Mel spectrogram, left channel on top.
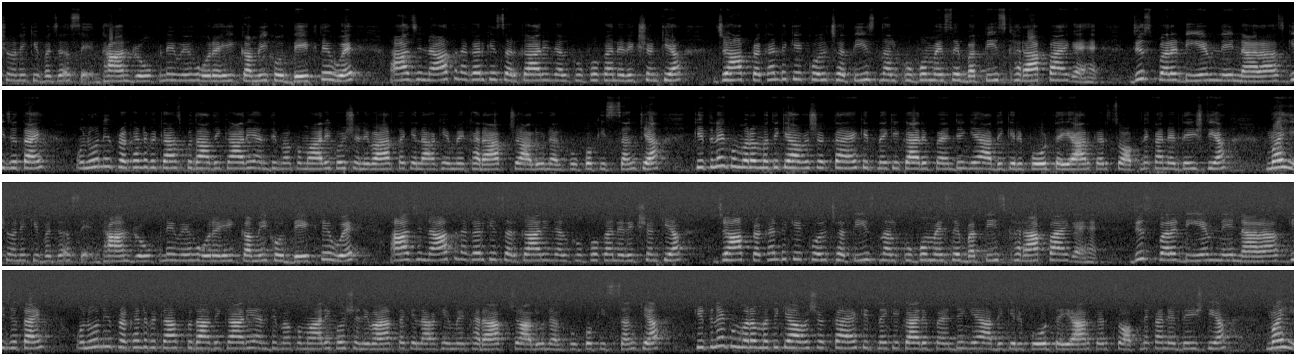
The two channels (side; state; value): right; noise; hiss, 7 dB below the sound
